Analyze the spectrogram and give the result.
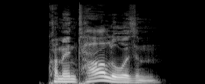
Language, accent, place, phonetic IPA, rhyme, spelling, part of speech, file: German, Germany, Berlin, [kɔmɛnˈtaːɐ̯loːzm̩], -aːɐ̯loːzm̩, kommentarlosem, adjective, De-kommentarlosem.ogg
- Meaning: strong dative masculine/neuter singular of kommentarlos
